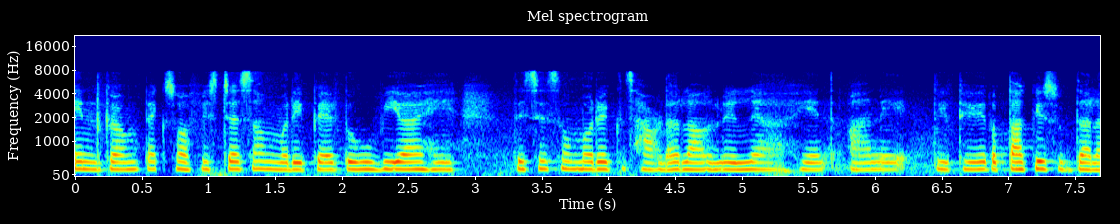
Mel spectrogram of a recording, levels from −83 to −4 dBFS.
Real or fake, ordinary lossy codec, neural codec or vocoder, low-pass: fake; none; codec, 16 kHz, 0.5 kbps, X-Codec, HuBERT features, trained on LibriSpeech; none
